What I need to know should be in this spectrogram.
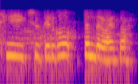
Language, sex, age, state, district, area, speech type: Kashmiri, female, 18-30, Jammu and Kashmir, Srinagar, urban, conversation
